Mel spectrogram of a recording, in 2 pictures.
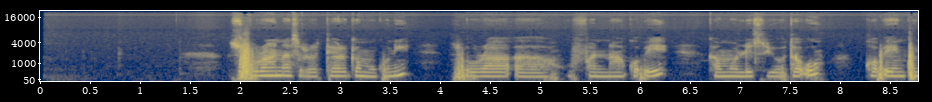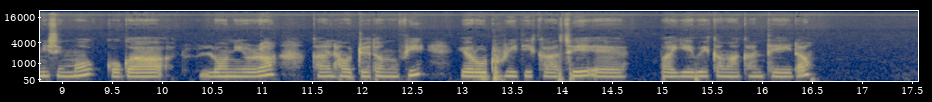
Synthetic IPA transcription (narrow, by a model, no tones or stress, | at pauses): suːɾaːnɐsɪrːɐt̪ːɪɐɾɡɐmʊkʊnɪ | suːɾaːhʊfːɐnːaːkɔpʼe̞ː | kɐnwɔlːɪsjo̞ːt̪ɐʔʊ | kɔpʼe̞ːŋkʊnɪsɪmːo̞ːɡ̥ɔɡaː | loːniːrːakɐnɦɔd͡ʒːɛt̪ɐmʊfɪjɛɾo̞ːd̪ʊɾiːt̪ikaːseː | b̥aːjʔe̞ːbe̞ːkɐmaːkɐnt̪ʰɐʔeːᶑɐ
